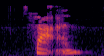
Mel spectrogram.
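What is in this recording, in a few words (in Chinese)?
"攒", Mandarin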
